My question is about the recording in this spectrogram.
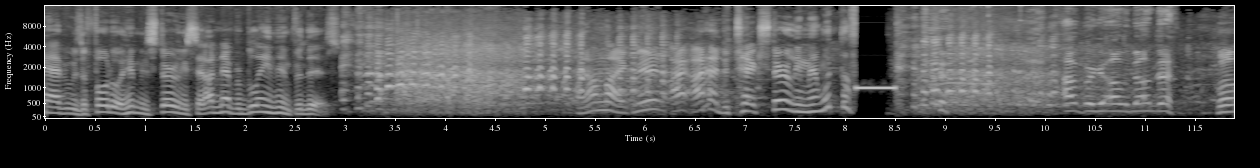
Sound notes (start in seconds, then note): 3.0 everyone laughs; 8.1 beep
